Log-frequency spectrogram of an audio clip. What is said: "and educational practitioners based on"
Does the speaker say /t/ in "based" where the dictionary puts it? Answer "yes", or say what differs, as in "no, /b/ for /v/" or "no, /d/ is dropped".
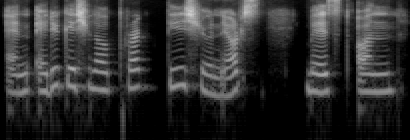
yes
